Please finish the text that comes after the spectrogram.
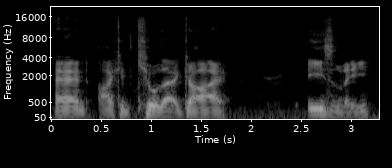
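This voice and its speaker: A man's voice: lowish voice, takes it slowly, a bit bright. A man hosting a podcast, chatting casually and arguing his points in a blunt, sweary way. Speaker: podcast host. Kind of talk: casual chat, debating film characters.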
